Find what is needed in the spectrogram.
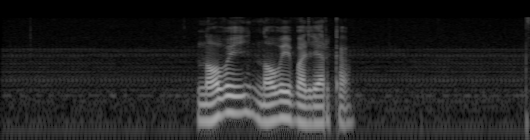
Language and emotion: Russian, neutral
